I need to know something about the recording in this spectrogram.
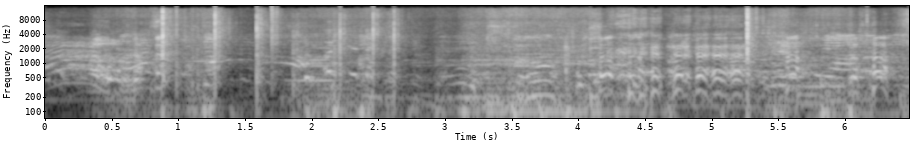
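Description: Several people's voices outdoors, broken by a handful of sharp cracks from handheld fireworks spraying sparks.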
